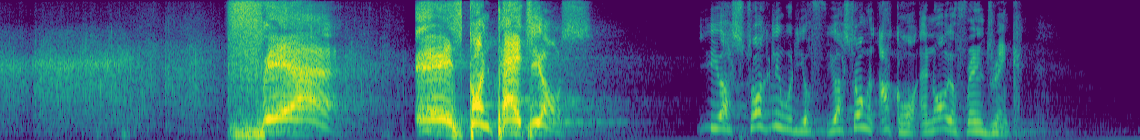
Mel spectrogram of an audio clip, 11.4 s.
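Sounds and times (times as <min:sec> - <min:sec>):
crowd clapping: 0:00.0 - 0:05.7
speech: 0:02.6 - 0:03.2, 0:04.3 - 0:05.8, 0:07.1 - 0:10.3.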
